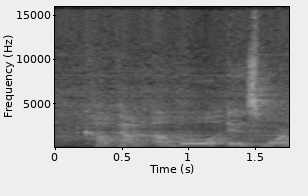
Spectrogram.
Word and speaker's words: umbel: Now, haven't you told me before that they're compound umbrels? Compound umbel is more like a I didn't.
